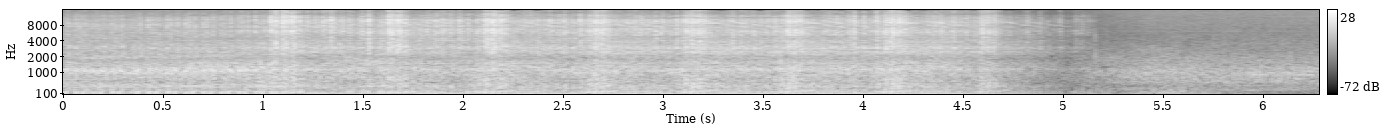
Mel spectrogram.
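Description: Honda Rebel 1100's 1,084 cc parallel-twin engine idling, then revved in quick throttle blips about twice a second. The engine sound falls away sharply about five seconds in.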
